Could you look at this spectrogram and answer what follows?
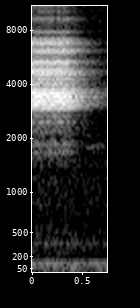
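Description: A fire alarm in a building gives one loud, piercing, continuous tone that fades slightly toward the end of the short burst, with no voices.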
